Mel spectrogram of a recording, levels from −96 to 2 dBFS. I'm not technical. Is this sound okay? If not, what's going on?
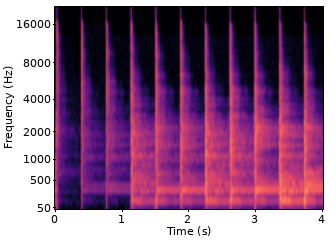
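Yes, nothing wrong can be heard in this recording of sounds.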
